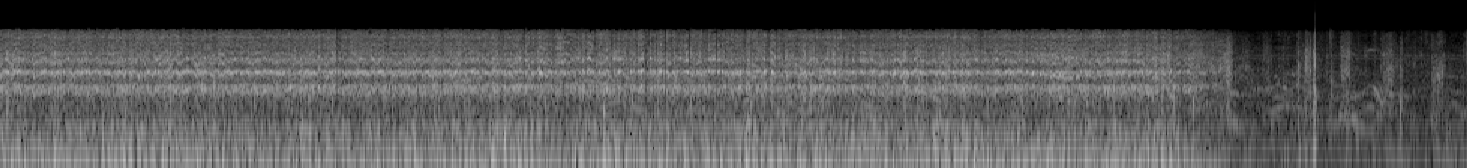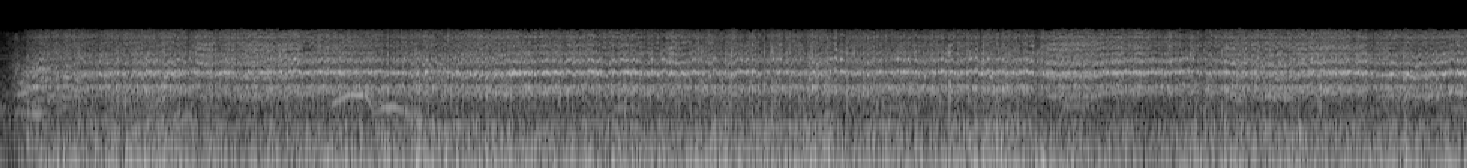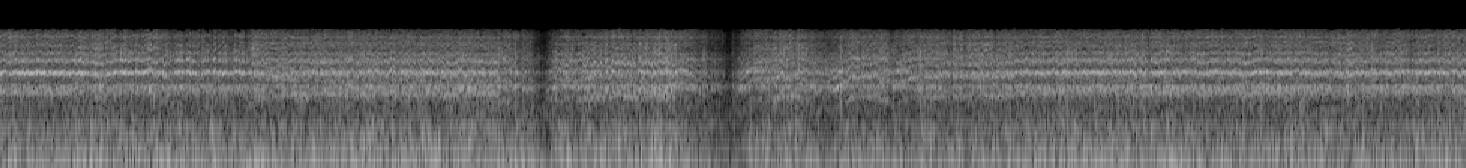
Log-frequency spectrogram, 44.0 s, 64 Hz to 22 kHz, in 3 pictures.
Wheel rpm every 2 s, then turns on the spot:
230, 230, 230, 230, 230, 200, 20, 70, 220, 220, 230, 230, 230, 220, 220, 230, 200, 140, 120, 190, 230, 230.
none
